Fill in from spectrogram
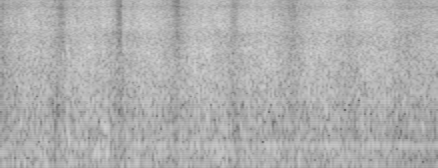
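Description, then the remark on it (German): A steady, loud grinding rasp of an abrasion testing device, where sandpaper on top rubs in circles over the material below, continuous with a faint periodic pulse as the machine turns, and a low mechanical hum underneath; no one speaks. “Das ist ein Gerät, auf dem kreisförmig ein Abrieb stattfindet. Also oben ein Schleifpapier, unten das Material und dann dreht sich das.”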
